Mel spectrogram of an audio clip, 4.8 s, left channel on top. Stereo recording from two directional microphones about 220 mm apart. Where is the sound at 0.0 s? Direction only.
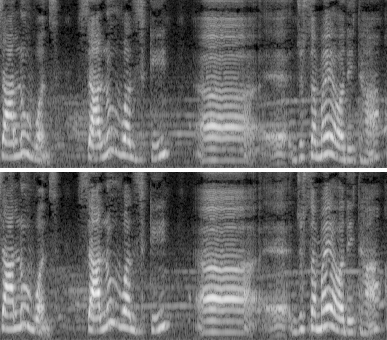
35° right (ahead or behind).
